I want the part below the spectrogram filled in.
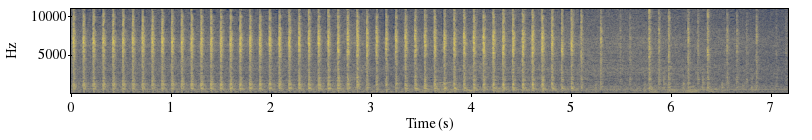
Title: Стук двигателя vq35de infiniti v6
